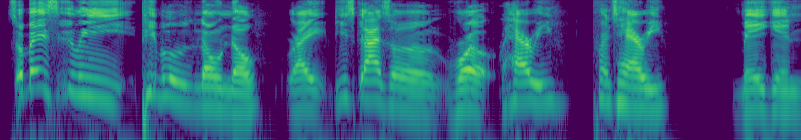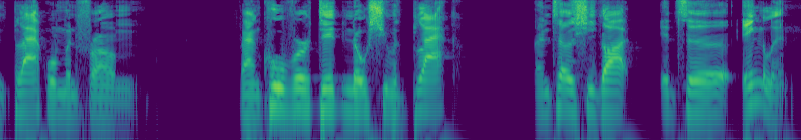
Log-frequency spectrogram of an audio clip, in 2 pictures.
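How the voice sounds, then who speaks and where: A man's voice: fairly high pitch, animated, unhurried, smooth, no room sound, clean studio sound. A young man from the Bahamas hosting his podcast, talking in a rambling, emphatic way and peppering his talk with "bro" and "like". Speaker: podcast host. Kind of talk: casual chat.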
